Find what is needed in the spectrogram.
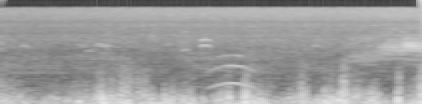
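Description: Wind buffeting the microphone, a low irregular rumble. A short call that rises and falls in pitch comes a little after a second in.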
